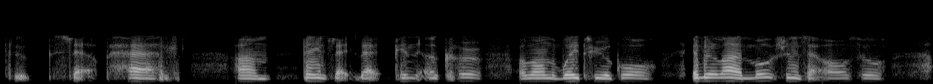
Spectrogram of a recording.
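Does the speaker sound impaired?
Yes: cerebral palsy; from birth.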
